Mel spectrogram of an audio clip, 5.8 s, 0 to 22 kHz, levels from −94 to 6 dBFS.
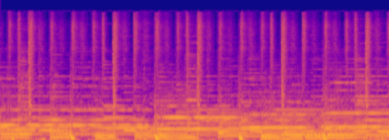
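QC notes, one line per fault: Throughout: hard clipping. The signal reaches a gain stage or converter about 11 dB hotter than it can pass, so every peak above full scale is sliced flat, and around one sample in twenty sits on that ceiling. The squared-off tops add a spray of upper harmonics well into the high kHz range, which is heard as a harsh, gritty fuzz riding on each loud moment rather than occasional isolated crackles.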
